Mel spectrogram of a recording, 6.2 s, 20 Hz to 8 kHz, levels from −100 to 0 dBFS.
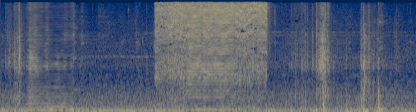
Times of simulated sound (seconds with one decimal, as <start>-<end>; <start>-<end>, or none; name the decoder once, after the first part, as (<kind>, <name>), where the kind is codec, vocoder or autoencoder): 0.4-1.1 (vocoder, HiFi-GAN); 2.8-3.5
